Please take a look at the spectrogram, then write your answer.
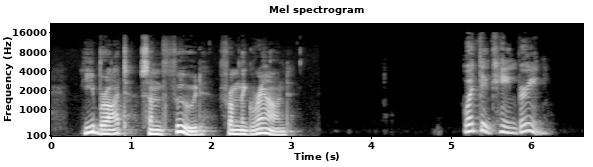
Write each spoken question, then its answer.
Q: What did Cain bring?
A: Cain brought some food.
